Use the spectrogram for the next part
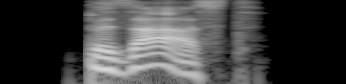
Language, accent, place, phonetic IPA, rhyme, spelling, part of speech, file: German, Germany, Berlin, [bəˈzaːst], -aːst, besaßt, verb, De-besaßt.ogg
- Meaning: second-person singular/plural preterite of besitzen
